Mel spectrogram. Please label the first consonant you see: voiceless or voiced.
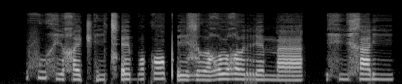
voiceless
